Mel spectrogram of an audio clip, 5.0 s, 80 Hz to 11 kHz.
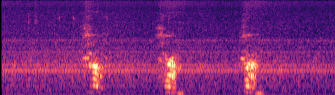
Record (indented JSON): {
  "exhalation_length": "5.0 s",
  "exhalation_amplitude": 26321,
  "exhalation_signal_mean_std_ratio": 0.49,
  "survey_phase": "alpha (2021-03-01 to 2021-08-12)",
  "age": "45-64",
  "gender": "Female",
  "wearing_mask": "No",
  "symptom_none": true,
  "smoker_status": "Never smoked",
  "respiratory_condition_asthma": false,
  "respiratory_condition_other": false,
  "recruitment_source": "REACT",
  "submission_delay": "4 days",
  "covid_test_result": "Negative",
  "covid_test_method": "RT-qPCR"
}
